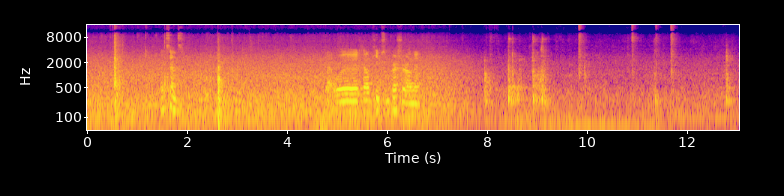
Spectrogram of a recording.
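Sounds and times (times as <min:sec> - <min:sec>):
light clicks and taps of welding gun: 0:10.8 - 0:11.9.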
